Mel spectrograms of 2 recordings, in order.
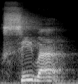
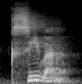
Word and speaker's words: GXIBA: El satélite se llama Xiba 1. Espero estarlo pronunciando bien porque se escribe con una G al principio. Es GXIBA. Xiba, desarrollado por la Universidad Popular Autónoma del Estado de Puebla, la UPAEP.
